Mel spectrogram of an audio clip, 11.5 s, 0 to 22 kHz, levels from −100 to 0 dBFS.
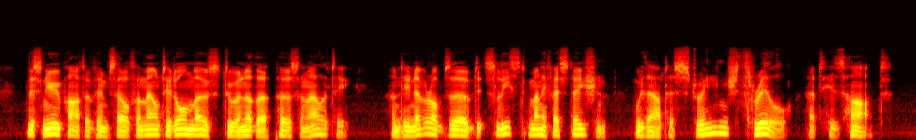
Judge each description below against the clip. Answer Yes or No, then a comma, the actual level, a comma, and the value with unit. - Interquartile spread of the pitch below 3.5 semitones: No, average, 3.8 semitones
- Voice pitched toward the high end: No, low, 105 Hz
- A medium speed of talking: No, slow, 125 wpm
